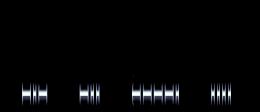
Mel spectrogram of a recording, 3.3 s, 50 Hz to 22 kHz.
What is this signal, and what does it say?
Morse code, heard as a keyed tone, about 36 wpm, spaced as for 16 wpm, 700 Hz. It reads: KD9H
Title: USA Call Signs - 4 Characters - 4x Character Spacing - 35wpm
